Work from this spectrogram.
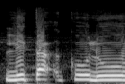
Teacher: یہ حمزہ ساکنہ ہے، اس میں جھٹکا ہوگا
